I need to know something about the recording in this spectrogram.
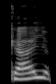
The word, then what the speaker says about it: Caï: Caï, prononciation exacte du gallois Kéou, graphie sous laquelle il apparaît souvent dans les romans français, a les caractéristiques du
